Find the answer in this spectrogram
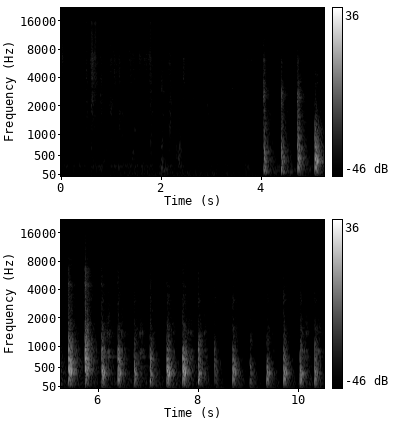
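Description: Wooden pestle pounding in a wooden mortar, crushing Maggi stock cubes: steady thuds about three or four a second, starting about four seconds in. Before that, faint rustling and clicks as the cubes are unwrapped.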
